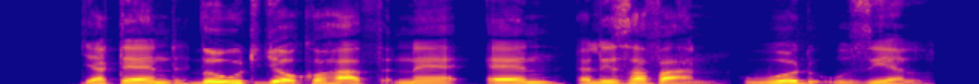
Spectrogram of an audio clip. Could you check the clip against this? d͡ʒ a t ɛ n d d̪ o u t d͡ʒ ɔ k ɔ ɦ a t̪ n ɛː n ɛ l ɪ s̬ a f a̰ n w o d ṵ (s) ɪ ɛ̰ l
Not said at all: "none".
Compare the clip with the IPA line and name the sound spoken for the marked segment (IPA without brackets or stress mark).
z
